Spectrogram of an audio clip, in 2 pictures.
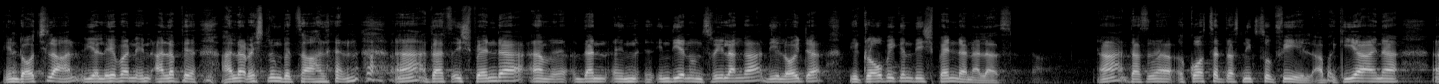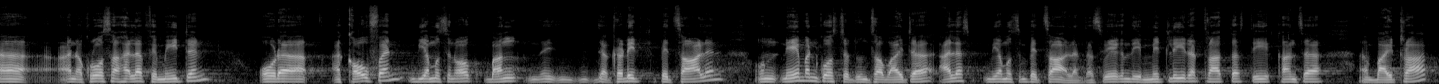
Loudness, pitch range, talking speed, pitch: -24 LUFS, 125-145 Hz, 150 wpm, 135 Hz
